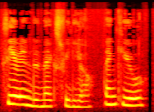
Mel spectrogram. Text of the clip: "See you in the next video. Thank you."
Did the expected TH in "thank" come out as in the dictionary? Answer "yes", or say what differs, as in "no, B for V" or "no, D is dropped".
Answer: no, T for TH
